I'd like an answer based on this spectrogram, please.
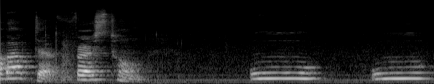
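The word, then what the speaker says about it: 五: The pronunciation is wu. Wu is third tone.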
